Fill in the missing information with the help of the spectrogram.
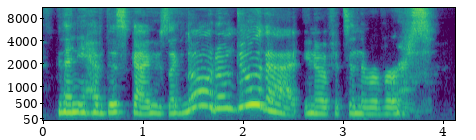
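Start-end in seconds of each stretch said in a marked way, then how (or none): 1.3-2.5 high, slow, fretful, worried cartoon voice. Narrating two figures like a cartoon, voicing the worried one: cartoonish worried voice. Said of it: "I'm narrating these like a cartoon".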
